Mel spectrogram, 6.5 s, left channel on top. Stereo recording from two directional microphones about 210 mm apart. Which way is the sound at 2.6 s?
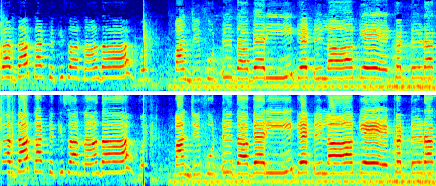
5° left (ahead or behind).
